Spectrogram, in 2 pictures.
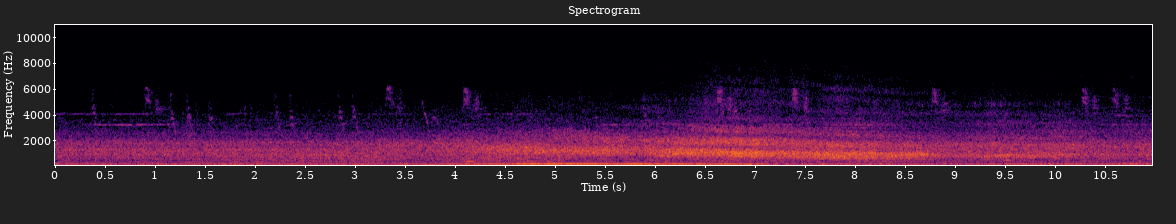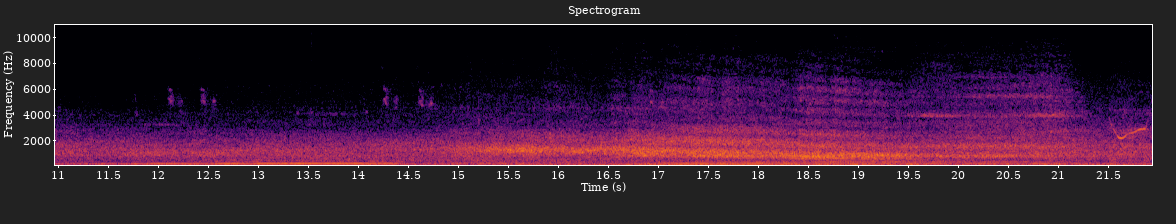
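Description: Metrorail electric multiple unit train running past: a steady low hum under rumbling wheel-and-rail noise that swells twice, about six and about seventeen seconds in.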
